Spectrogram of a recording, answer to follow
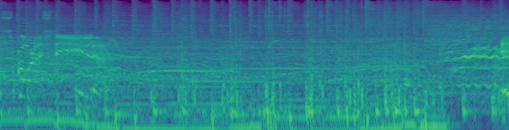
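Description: Background music with a steady beat, with a cartoon horse's whinny falling in pitch about a second in, followed by hoofbeats as the horse gallops.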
